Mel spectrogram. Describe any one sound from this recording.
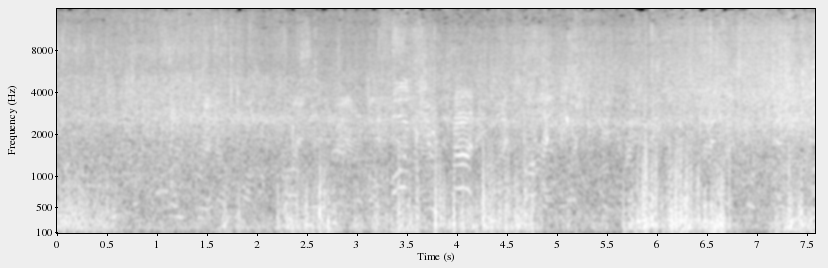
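Water splashes and churns alongside a moving ship's hull.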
